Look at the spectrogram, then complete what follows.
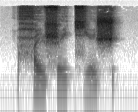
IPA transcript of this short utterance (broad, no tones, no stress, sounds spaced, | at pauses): ħ i ʂ e t͡ɕ e ʃ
